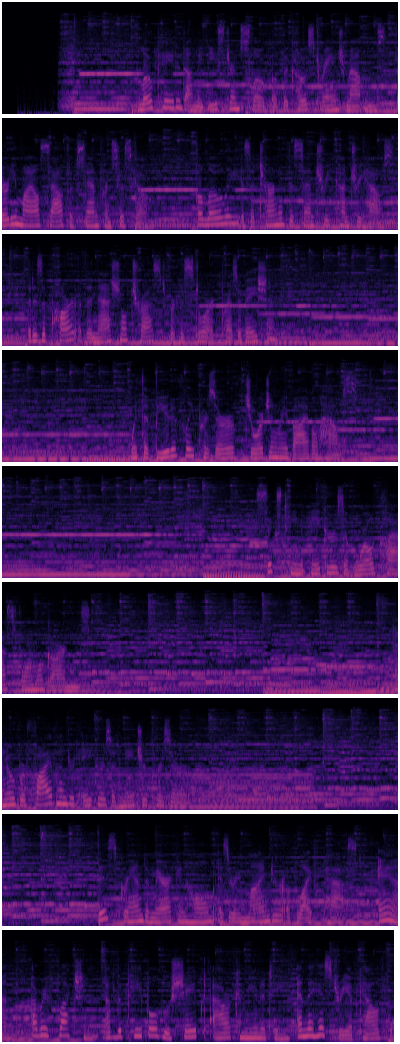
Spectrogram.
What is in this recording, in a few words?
Narration, Female; Narration, Corporate, Documentary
